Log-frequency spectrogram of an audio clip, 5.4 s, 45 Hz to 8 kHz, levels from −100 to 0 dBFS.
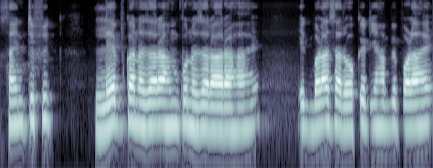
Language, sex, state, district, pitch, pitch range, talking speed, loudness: Hindi, male, Chandigarh, Chandigarh, 170 Hz, 160-180 Hz, 190 wpm, -16 LUFS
